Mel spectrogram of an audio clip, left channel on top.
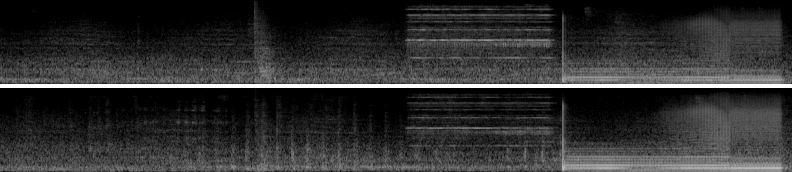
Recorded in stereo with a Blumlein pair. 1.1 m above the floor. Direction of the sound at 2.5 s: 50° left.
